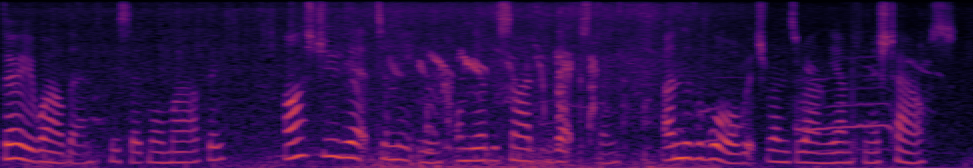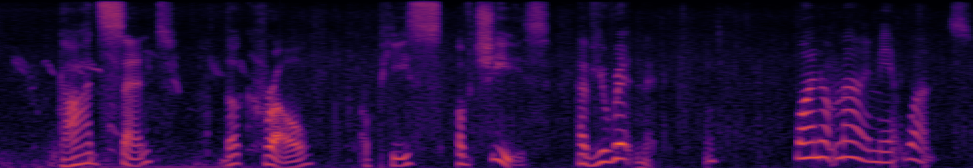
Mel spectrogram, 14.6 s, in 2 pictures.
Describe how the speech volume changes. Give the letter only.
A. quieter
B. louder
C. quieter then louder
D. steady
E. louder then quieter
D.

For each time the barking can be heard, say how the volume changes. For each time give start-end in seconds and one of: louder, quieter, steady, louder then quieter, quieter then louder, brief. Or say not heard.
not heard.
